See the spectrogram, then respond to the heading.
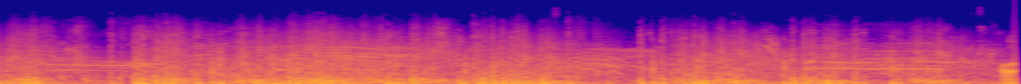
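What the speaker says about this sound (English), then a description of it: "these guys are firing here with no reply" Musket and artillery gunfire in the video game Ultimate General: Civil War, continuous rolling volleys and deep booms layered into a dense battle din, with a voice talking faintly underneath.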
